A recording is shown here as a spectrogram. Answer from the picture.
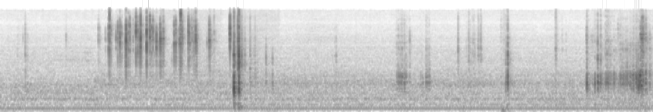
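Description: Small six-sided gaming dice clicking against each other as a hand gathers them up from the gaming mat. A flurry of light clicks comes about a second in, with the sharpest near the middle and a few scattered clicks later.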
